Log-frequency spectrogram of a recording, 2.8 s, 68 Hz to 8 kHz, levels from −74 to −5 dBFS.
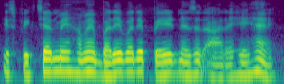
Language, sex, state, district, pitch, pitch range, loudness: Hindi, male, Assam, Kamrup Metropolitan, 125 Hz, 115-140 Hz, -17 LUFS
